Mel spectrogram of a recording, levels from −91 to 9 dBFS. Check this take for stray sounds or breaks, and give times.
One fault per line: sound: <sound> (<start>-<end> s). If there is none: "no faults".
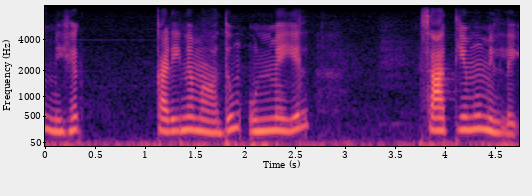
no faults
